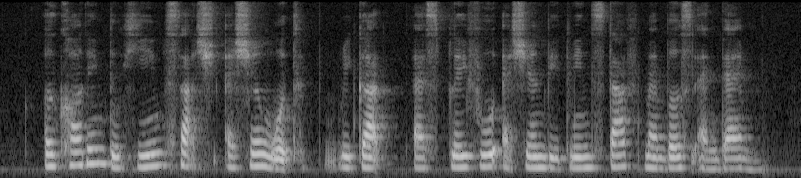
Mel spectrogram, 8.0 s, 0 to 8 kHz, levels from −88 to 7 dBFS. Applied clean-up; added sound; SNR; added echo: none; none; none; none.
